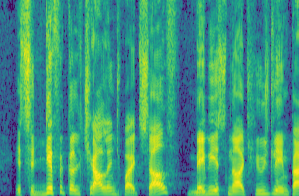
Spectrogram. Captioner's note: none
